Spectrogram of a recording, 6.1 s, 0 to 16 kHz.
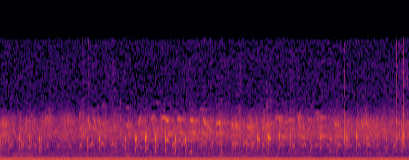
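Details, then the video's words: Eurasian bittern chicks, four of them, begging to be fed. Live broadcast from 16 May 2017. Rapid, irregular clicking notes, roughly three per second, merge into a continuous high chatter over a faint background rumble. "četri mazie pudeļbiršti - barības diedelēšana"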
